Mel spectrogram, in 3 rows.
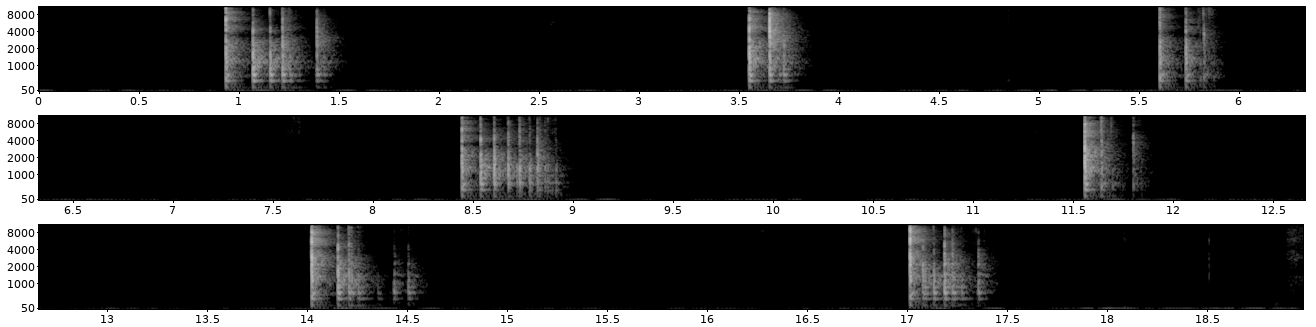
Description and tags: Dice Rolls 30cm
Plastic dice (1) rolling on a piece of paper on a wooden table (to simulate a carton board). Small, slightly treated room with reflective walls.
